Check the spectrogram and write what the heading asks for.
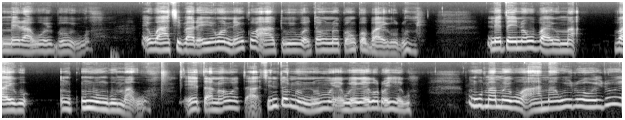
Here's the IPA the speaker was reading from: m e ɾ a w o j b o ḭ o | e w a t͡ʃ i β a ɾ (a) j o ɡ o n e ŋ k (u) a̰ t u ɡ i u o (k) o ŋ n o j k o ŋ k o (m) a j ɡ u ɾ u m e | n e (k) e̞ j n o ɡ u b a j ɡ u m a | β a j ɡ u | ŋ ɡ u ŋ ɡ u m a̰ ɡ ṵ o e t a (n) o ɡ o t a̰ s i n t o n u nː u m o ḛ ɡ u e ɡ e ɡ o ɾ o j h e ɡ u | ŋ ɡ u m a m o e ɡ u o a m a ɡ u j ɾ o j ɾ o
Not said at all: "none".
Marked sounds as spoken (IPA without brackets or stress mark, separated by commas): e, o, t, b, t, n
